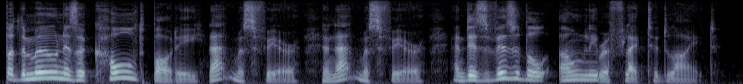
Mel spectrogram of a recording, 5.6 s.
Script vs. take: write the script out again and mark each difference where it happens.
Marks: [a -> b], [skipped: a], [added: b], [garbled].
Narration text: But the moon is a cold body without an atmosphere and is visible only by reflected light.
But the moon is a cold body [without -> atmosphere] an atmosphere and is visible only [skipped: by] reflected light.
